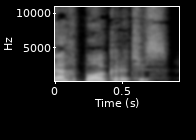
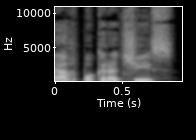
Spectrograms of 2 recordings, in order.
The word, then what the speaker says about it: Arpócrates: O nome de Arpócrates é Arpócrates, mas como mantron é Arpocratis, Arpocrat e então a gente se concentra Arpocratiz.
